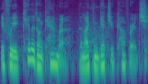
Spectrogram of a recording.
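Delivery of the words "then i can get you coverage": put-on smugness, quieter. Recounting what a british guy said on camera, retelling a smug remark. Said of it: "the British guy smugly says".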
